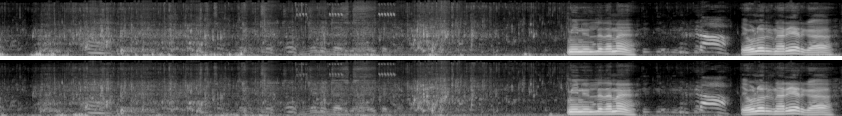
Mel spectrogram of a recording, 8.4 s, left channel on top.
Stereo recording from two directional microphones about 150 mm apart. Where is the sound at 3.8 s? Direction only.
50° left (ahead or behind).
